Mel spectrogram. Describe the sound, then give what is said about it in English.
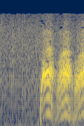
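A cartoonish duck voice quacks and squawks in a quick run of about three raspy, rising-and-falling bursts, loud, after a brief quiet moment, with no other talking. “What's that noise, Mickey? Oh, that's Donald Duck.”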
